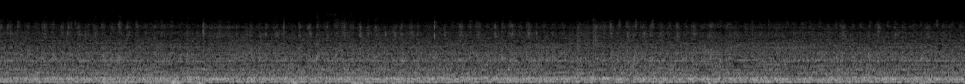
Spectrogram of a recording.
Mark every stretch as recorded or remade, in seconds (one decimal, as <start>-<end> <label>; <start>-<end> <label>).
0.0-1.5 recorded; 1.5-2.5 remade; 2.5-5.6 recorded; 5.6-6.1 remade; 6.1-7.0 recorded; 7.0-8.3 remade; 8.3-9.7 recorded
